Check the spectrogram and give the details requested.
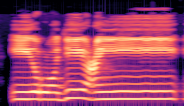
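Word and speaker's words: ارجعي: Irji'i. Ini di dalam kita baca di dalam Al-Quran, maka kita bacanya ro-nya tetap tebal karena ini ada hamzah wasol.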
